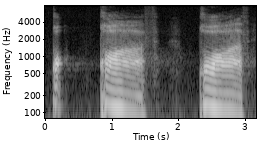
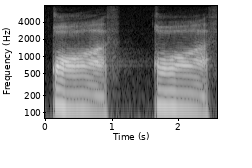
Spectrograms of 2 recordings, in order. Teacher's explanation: You squeeze your upper portion of your throat and ejecting the sound qaf, qaf. It is pronounced from the deepest part of the throat.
